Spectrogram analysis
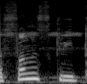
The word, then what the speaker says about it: संस्कृत: इसके चलिए एक और वड लिखते हमलो क्या संस्कृत पढ़ लिखते संस्कृत संस्कृत ठीक है संस्कृत अब यहां पर देखिए य प सं यहां पर क्या हुआ संस्कृत इसको क्या पढ़ेंगे आप लोग संस्क तम संस्कृत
